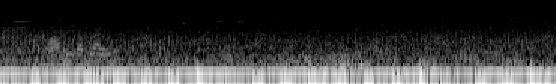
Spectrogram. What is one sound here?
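A heavy vehicle's engine rumbles low and steadily.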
